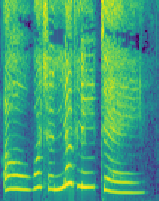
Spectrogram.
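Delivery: very high, squeaky toy voice; high-pitched toy. A narrator's reading. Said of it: "in its high-pitched voice".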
